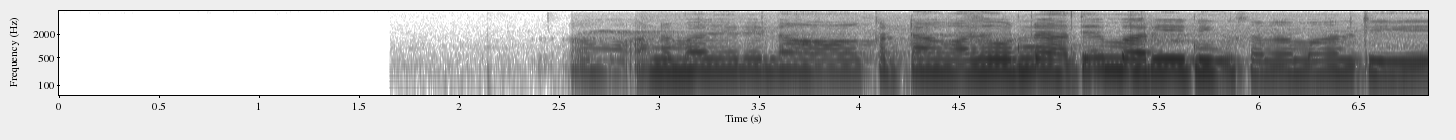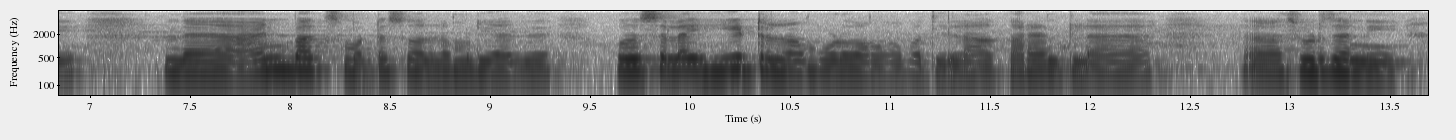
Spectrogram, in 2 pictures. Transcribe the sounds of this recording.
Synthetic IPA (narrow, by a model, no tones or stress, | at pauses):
aːmaːʔɐnd̪ɐmaːd̪ɾɪːd̪ɾiɛlːãːkɐʈːaːɣaːðɯɔɾnɯɐðeːmaːd̪ɾiniːŋkːɯsɔnːamaːðɪɾiɪnd̪ɐːɪnbaːksmɐʈːʊ̃sɔlːɐmʊɽɪjaːðɯ | ɔɾɯsɪlãːɦiːʈɛlːãːpoːɽɯʋaːŋɡɐpɐt̪ːɪŋɐlãːkɐɾɐɳʈɪlɐ | sʊɽɯt̪ɐnːi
